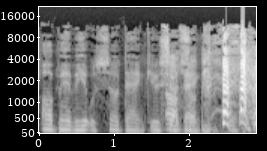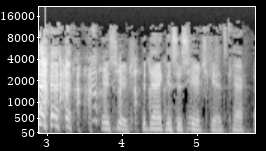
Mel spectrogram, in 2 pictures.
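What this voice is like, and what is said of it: Imitates another person's voice. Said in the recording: “That's my Trump impression. ... That was almost Woody Allen.”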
